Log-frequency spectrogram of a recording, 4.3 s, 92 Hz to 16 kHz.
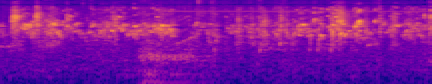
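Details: Young budgerigars at millet, 3 May 2024: continuous buzzy squawks and twittering from several birds, with a brief low murmur partway through.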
